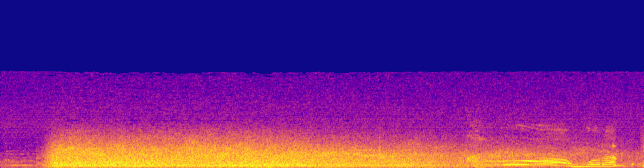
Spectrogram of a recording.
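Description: Cartoon sandstorm wind: a loud, steady rush of blowing noise that starts suddenly about half a second in, cutting off soft music, with a few falling, gliding tones near the end.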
